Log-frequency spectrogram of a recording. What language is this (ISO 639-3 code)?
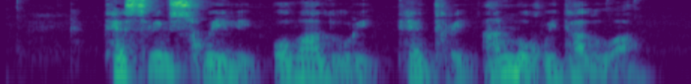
kat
